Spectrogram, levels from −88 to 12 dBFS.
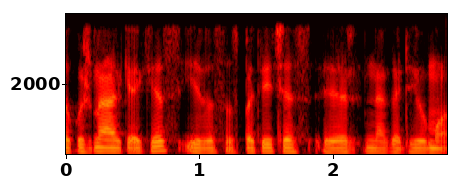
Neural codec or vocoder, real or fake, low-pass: vocoder, 44.1 kHz, 128 mel bands every 512 samples, BigVGAN v2; fake; 3.6 kHz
